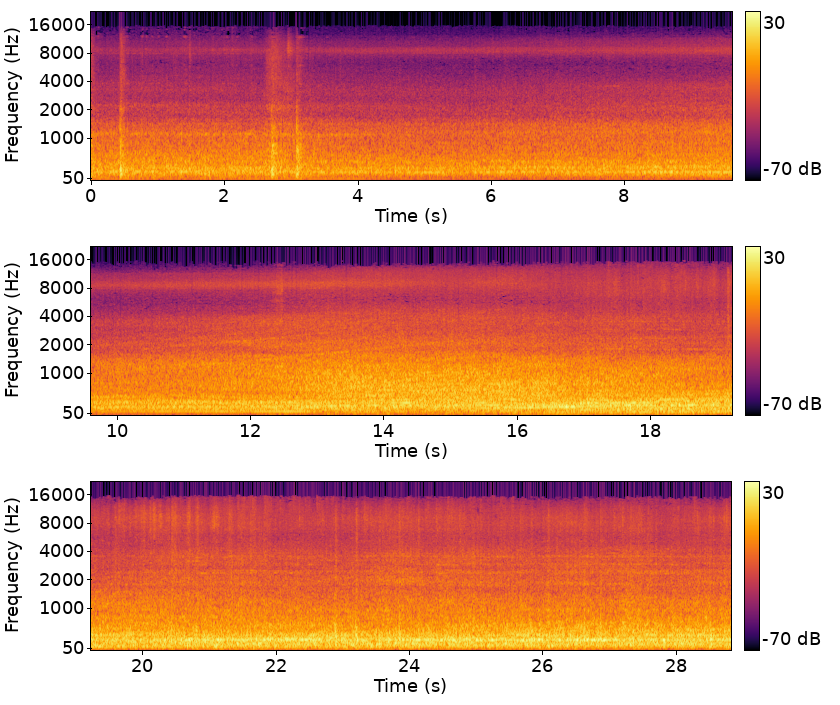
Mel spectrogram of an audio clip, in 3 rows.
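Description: SNCF BB 7200 electric locomotive hauling a rake of Intercités coaches past at close range, its motors humming over the rumble of the wheels on the rails. The sound grows louder over the first half as the locomotive comes by, then holds steady as the coaches roll past. There are two sharp clicks in the first few seconds.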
